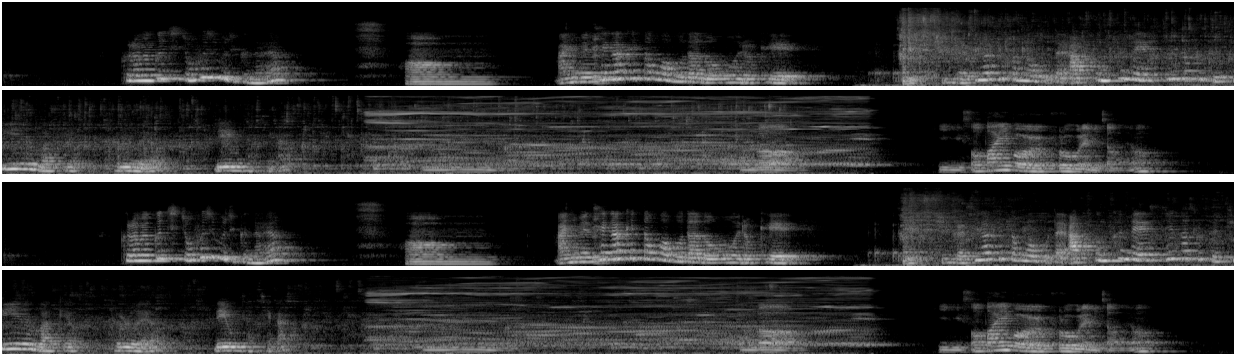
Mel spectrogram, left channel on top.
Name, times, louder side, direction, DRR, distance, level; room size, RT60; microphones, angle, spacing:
voice 1, 1.2-2.9 5.5-7.9 8.9-13.1 13.4-13.9 14.4-15.2, equal, 55° right, 2 dB, 0.6 m, -24 dB
voice 2, 3.5-4.9 5.9-6.0 16.5-17.5 19.7-20.4 21.7-23.8, right 1 dB, ahead, 0 dB, 0.4 m, -29 dB
sound 1, 8.5-20.9, left 4 dB, 85° left, 0.4 m, -40 dB
sound 2, 15.9-21.0, left 2 dB, 50° left, 0.7 m, -35 dB
3.3 x 2.3 x 2.4 m, 0.81 s
head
